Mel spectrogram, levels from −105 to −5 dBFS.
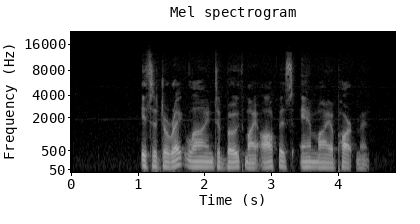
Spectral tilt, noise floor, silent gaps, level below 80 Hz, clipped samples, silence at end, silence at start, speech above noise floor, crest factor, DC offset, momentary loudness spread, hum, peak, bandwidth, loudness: -6 dB/octave; -87 dBFS; none; -80 dBFS; under 0.1%; 0.4 s; 1.05 s; 42 dB; 18 dB; under 0.1%; 5 LU; none; -30 dBFS; 13.5 kHz; -47 LUFS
